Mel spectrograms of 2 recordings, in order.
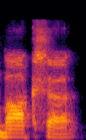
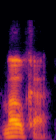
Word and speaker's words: MoCA: You hadn't yet mentioned it, and I wondered about, because I actually spoke the language of this group of people, about doing moxa in the clinic, in our own clinics, as a diagnostic approach.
